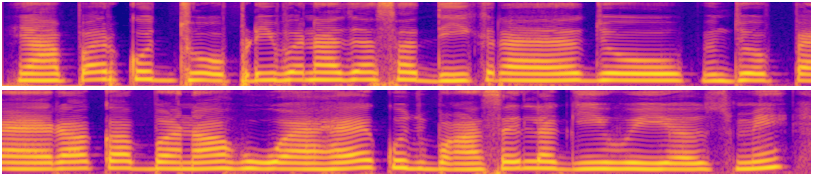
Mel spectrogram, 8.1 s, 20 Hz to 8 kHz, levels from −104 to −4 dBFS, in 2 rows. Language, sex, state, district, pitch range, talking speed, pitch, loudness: Hindi, female, Bihar, Purnia, 220-245 Hz, 150 wpm, 235 Hz, -16 LUFS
